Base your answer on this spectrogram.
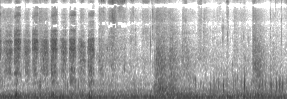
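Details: Fast, breathy panting from a French Bulldog nursing her newborn puppies, brief bursts of airy puffs over a low rumbling background.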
